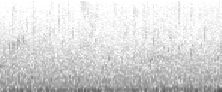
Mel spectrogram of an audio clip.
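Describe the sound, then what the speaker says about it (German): Steady rain and pouring water in the game Limbo make a dense, even hiss with faint dripping, continuous and unbroken throughout. "Und draußen fängt es an zu regnen"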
